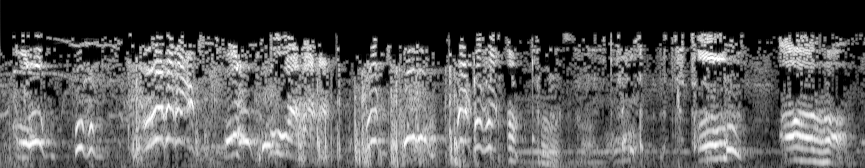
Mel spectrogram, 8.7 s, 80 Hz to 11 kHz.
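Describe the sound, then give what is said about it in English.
A group of young boys from an infant school class chatter excitedly over one another while scooping something up to put in a jar, with bursts of giggling and laughter throughout, lively. “I will now be scooped up by the boys of Class 2C St. Joseph's Infant School.”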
